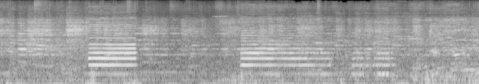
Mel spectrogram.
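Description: A vehicle horn honking among a crowd of vehicles. There are three steady blasts: one of about half a second a little after the first second, a longer one of about a second a little after three seconds, then a brief weaker one.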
